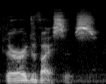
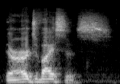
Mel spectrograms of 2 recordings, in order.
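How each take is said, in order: First: Hushed confiding. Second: Slow reveal. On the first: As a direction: drop to a low, soft conspiratorial voice. Hushed repeat after "Oh yes. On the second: Dramatic reveal of jamming devices. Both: Acted.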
